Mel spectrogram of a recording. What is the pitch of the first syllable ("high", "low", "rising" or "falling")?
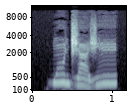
high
